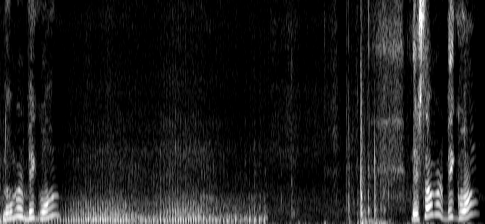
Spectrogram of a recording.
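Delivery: high, surprised question. Real, not acted. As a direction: disbelief the place closed. Surprised restaurant closed.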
